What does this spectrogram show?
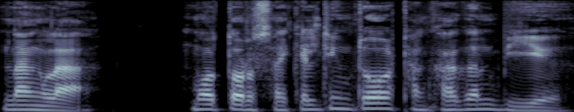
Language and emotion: Bodo, neutral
